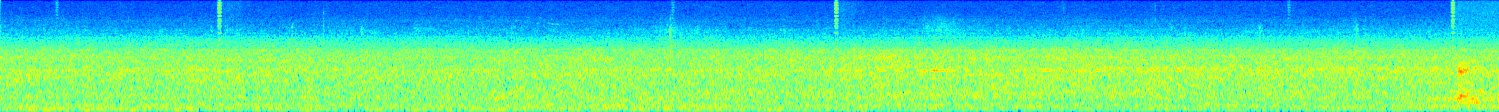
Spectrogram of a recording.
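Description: Jet airliner roaring down the runway on takeoff at LAX, a steady broad rumble that holds loud and even throughout with no gaps, the engine noise filling the whole stretch.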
